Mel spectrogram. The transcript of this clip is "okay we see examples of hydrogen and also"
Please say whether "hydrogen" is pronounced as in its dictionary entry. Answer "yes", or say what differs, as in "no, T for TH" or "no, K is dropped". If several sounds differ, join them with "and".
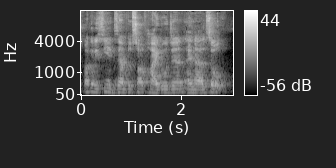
yes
